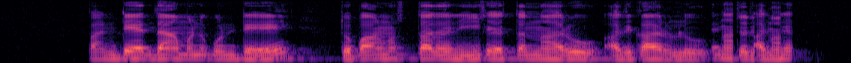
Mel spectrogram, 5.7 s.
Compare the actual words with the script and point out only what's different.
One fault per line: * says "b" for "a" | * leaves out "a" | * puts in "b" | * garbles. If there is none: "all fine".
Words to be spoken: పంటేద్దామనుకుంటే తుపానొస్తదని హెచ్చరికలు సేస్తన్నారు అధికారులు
* leaves out "హెచ్చరికలు"
* garbles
